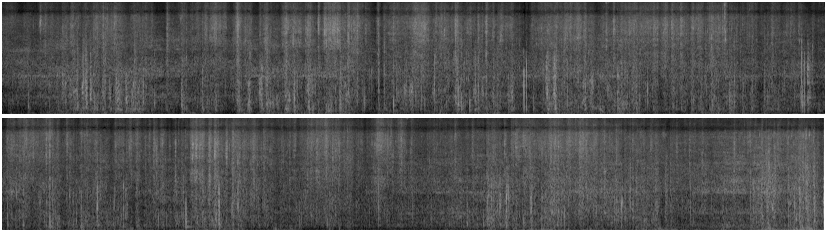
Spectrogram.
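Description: Mountain bike riding down a rough trail: steady tyre and wind noise with frequent knocks and rattles from the bike.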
